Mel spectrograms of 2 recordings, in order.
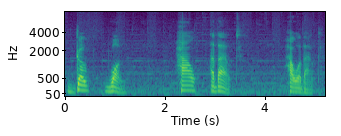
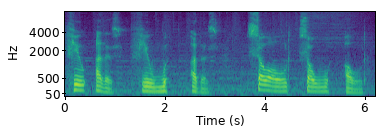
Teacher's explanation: we can add the sound w and build a bridge between the first and the second words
